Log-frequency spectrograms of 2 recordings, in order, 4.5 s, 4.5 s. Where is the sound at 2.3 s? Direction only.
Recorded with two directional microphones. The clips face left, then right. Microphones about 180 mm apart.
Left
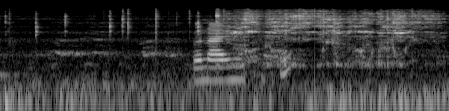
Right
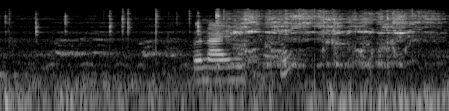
Centre (ahead or behind).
